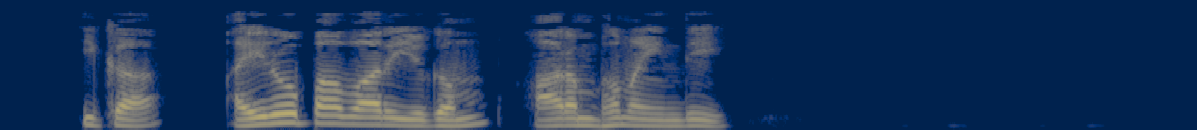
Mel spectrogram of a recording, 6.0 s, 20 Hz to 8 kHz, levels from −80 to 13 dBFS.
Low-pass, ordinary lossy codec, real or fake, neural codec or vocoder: 7.2 kHz; MP3, 24 kbps; real; none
